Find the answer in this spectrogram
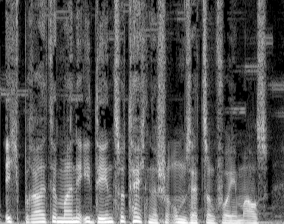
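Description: A man's voice: a little high, a little fast, darkish tone, lightly acted. An actor playing an obsessive, rebellious male hacker from a virtual future world, narrating a radio drama in the first person. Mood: confident. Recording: music under the voice.

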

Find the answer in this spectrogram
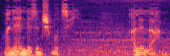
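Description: An actor as brooding low-voiced male detective. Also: steady tone, normal speed, noisy background, natural voice. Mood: brooding, remembering. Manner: precise, terse storytelling in short sentences. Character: obsessive, brooding male police detective recounting memories. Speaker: actor in radio play. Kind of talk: scripted radio drama monologue.

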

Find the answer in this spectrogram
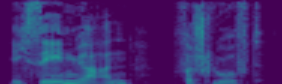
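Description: A woman's voice: lowish voice, steady tone, normal speed, dark tone, no room sound, studio quality, lightly acted. An actress playing a sardonic, indignant woman observer in a scripted literary radio play. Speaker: performer in a literary audio piece. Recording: music behind the voice.

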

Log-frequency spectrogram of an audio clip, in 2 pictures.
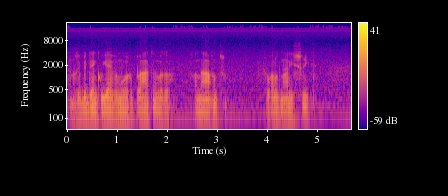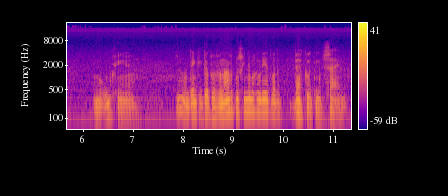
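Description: Middle-aged husband, low voice, gently philosophical, halting, intimate radio drama, narrow muffled old recording. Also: male voice, lively intonation, a little hiss or hum. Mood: earnest, pondering. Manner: hesitant, pondering, searching for words. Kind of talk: intimate radio play dialogue.

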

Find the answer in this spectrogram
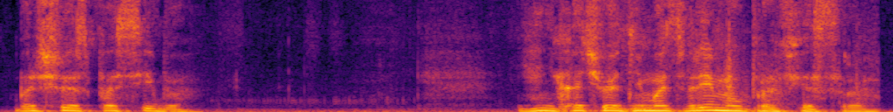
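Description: A woman acting in a radio play as an eighteen-year-old philosophy student, eager, nervous and deferential, with a husky voice. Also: deep voice, normal speed, full character voice. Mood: flustered, eager. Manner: earnest, flustered, deferential.

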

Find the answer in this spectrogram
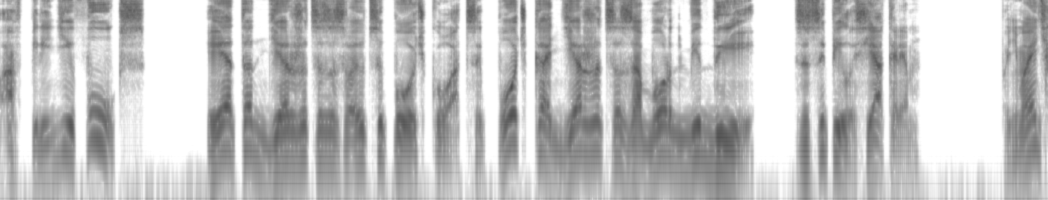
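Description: A man narrating a scripted adventure tale in the first person, with theatrical, varied delivery and dramatic pauses. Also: lowish voice, dry recording, studio quality. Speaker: audiobook narrator.

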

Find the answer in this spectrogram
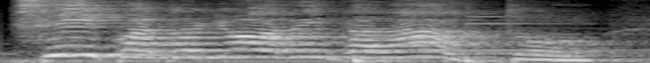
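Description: An actress playing Frida Kahlo, a passionate woman painter confiding about her lovers in an intimate, halting theatrical monologue with playful teasing. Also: high-pitched, big pitch swings, a bit bright, soft background music, exaggerated voice. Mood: dreamy, tender. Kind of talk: theatrical stage monologue with dramatic pauses. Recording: echoey room, somewhat far from mic.

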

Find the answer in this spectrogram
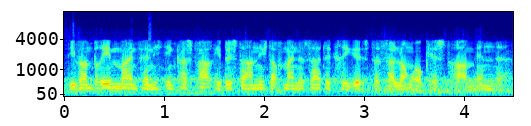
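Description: An actor playing a hurried, apologetic man calling his lover in a German radio drama, as an answering machine message. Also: on the low side, little pitch movement. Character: hurried, apologetic male lover leaving message while travelling. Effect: answering machine phone message. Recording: phone line with traffic noise.

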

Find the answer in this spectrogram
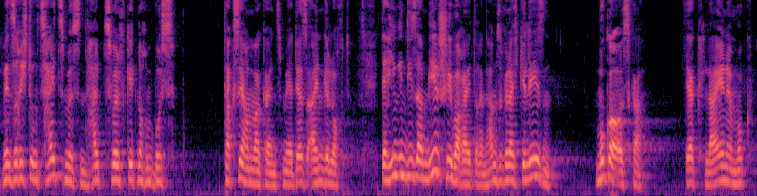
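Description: An actress playing a talkative, brisk small-town station attendant in a colloquial 1970s German radio drama. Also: female voice, lowish voice, expressive, no room sound. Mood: chatty, gossipy. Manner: chatty, folksy, blunt.

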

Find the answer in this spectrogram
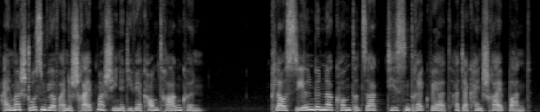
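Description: A woman's voice: medium pitch, normal speed, gravelly, dry recording, clean studio sound. An actress playing a postwar schoolgirl who tells her story in plain, clipped first-person radio drama narration. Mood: matter-of-fact. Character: matter-of-fact postwar schoolgirl telling her scavenging adventures.

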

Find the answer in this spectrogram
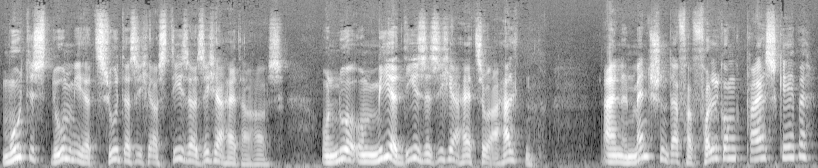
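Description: Middle-aged father, steadfast, principled, measured phrasing, earnest, vintage radio play. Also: fairly high pitch, sing-song. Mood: firm, reproachful. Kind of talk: 1950s German radio drama acting.

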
